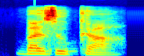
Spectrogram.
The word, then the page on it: bazooka: Indian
